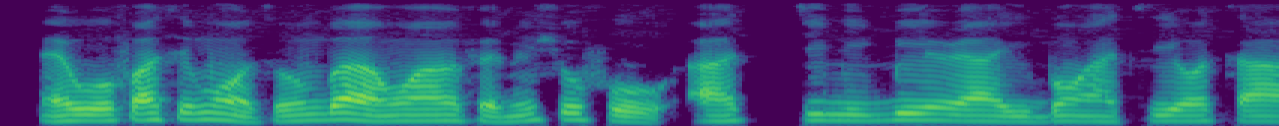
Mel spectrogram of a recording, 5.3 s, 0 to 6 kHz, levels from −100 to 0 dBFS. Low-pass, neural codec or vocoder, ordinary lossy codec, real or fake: 5.4 kHz; none; none; real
